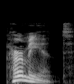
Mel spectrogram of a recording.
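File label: "permeant", British English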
